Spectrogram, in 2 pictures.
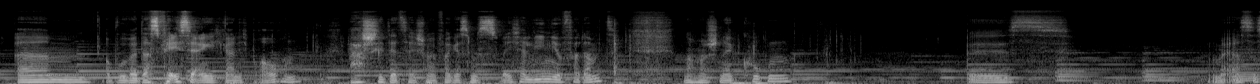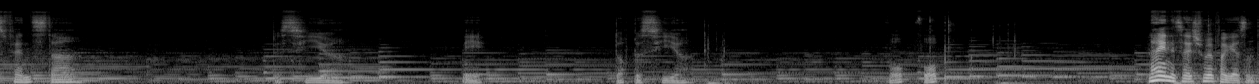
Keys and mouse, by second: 2.7 middle click, 6.3 Tab, 6.6 right click, 7.5 z, 8.5 Tab, 19.8 Tab, 22.7 Tab, 24.5 Tab, 24.7 right click.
